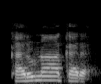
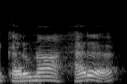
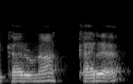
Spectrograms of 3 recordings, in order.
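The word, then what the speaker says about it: करुणाकर: back to the word karuna kara if you say karuna hara that means destroy the compassion okay so it should be karuna kara there this is so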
